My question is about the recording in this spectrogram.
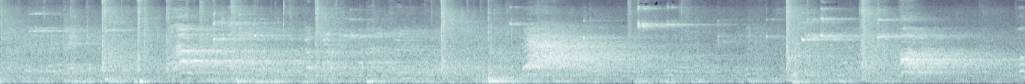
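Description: Badminton doubles rally: a string of sharp racket strikes on the shuttlecock and players' footfalls on the court, mixed with short squeaks and voices calling out.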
